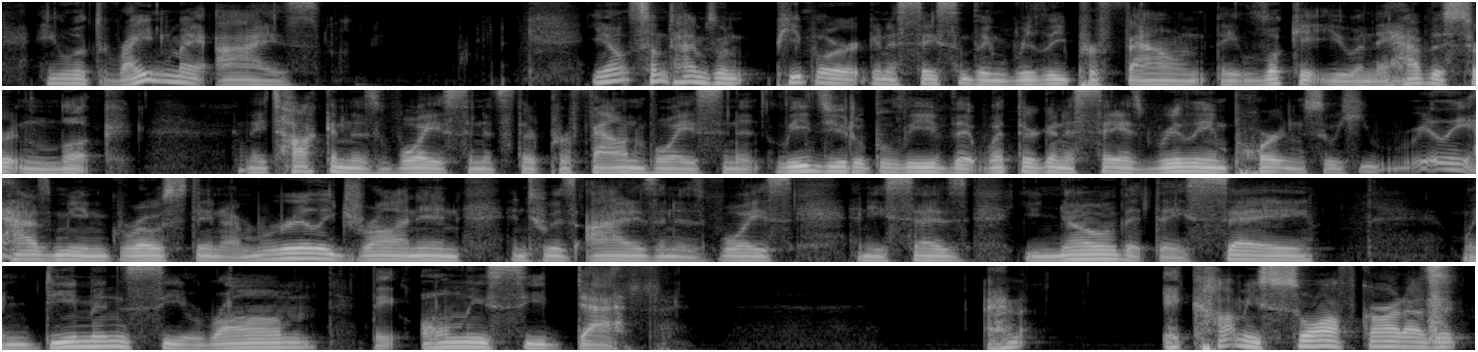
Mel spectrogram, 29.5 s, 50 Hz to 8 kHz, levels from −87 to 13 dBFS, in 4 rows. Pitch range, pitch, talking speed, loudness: 95-120 Hz, 105 Hz, 195 wpm, -25 LUFS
